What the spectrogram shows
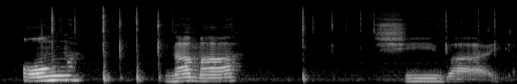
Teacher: That M is actually an NG sound.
